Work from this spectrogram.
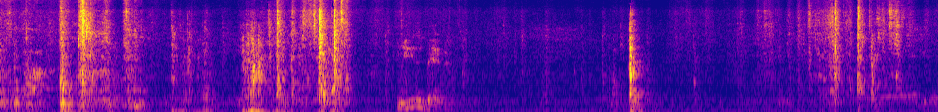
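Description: White homing pigeons coo softly in short bursts during an unboxing, mixed with rustling and handling knocks, while a person talks nearby.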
